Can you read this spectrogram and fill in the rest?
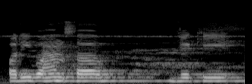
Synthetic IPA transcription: pəɾibəɦənsəb | d͡ʒeki

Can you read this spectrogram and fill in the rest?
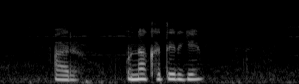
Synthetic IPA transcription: ɐɾ | ʊnakʰət̪iɾɡe

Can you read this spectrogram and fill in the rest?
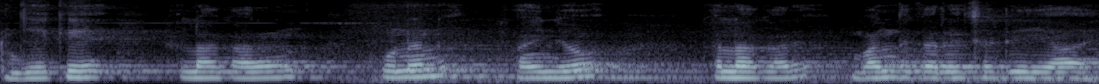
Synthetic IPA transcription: d͡ʑeːke | ɐlaːkaːɾəñɪ̆ | ʊn̤ənɪ̆pãːɦɪ̃ɲd͡ʑo | ɐlaːkaːɾ | bɐ̃nd̪kɐɾet͡ɕʰɐɗiaːɦe

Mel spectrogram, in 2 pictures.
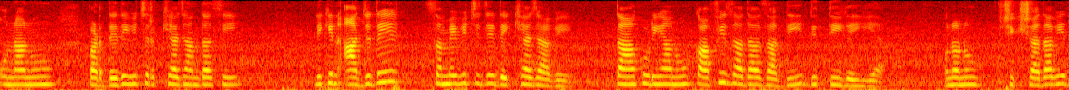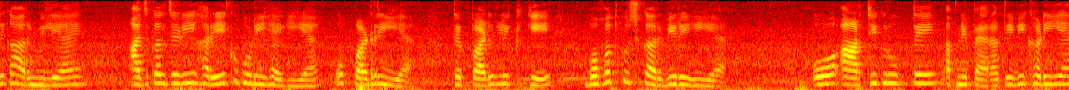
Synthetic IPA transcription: ʊnãːnũː | pəɽd̪eːd̪eːʋɪt͡ʃɾəkʰːjaːd͡ʒãːnd̪aːsiː | leːkɪnəd͡ʒd̪eː | səmẽːʋɪt͡ʃd͡ʒeːd̪eːkʰjaːd͡ʒaːʋeː | t̪ãːkʊɽɪjãːnũːkaːfʰiːzjaːd̪aːzaːd̪iːd̪ɪt̪ːiːɡəiːɛː | ʊnãːnũː | ʃɪkʃaːd̪aːʋiːəd̪ɪkaːɾmɪlejaːeː | əd͡ʒkəld͡ʒeːɽiːɦəɾeːkkʊɽiːɦɛːɡiːɛːoːpəɽɾəiːɛː | t̪eːpəɽlɪkʰkːeː | bɔɦʊt̪kʊt͡ʃʰkəɾʋiːɾəɦiːɛː | oːʔaːɾt̪ʰɪkɾuːpt̪eːə̰pneːpɛːɾãːt̪eːʋiːkʰəɽiːɛː

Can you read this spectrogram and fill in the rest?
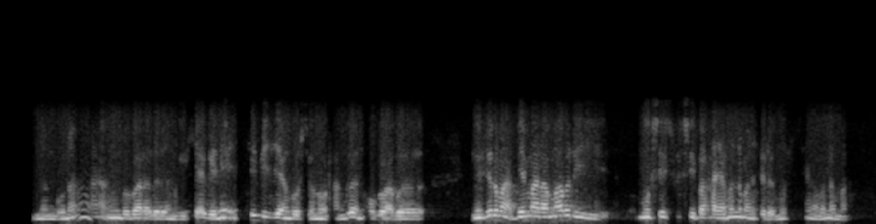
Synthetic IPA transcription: nɯŋɡonaa̰ŋbɯbaɾaɡɯdamɡɯkʰijaɡɯneetːibizijaŋdɔsiŋnɔtʰaŋɡɯnɔɡlabɯ | nɯzɯɾɯmabemaɾamabɯɾi | musesusɾibaɦajamɯnːamansʰiɾɯmusi̥sʰiŋamɯnːama

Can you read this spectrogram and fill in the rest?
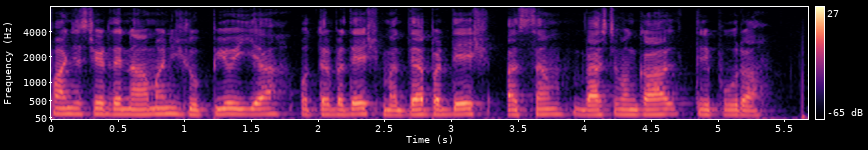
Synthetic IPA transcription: pə̃ɲd͡ʒsʈeːʈd̪eːnaːmənjuːpːiːɦoːijaːʊt̪ːəɾp̬ɾəd̪eːʃməd̪ʱjaːpɾəd̪eːʃəsəmʋɛːsʈʋəŋɡaːlt̪ɾipuːɾaː

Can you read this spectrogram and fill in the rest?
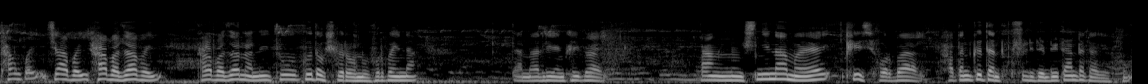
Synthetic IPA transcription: tʰaŋpajzabajhabazabajhabazananɯjtʰoɡɯdawsikɯɾawnuɦɔɾbajna | d̥analiaŋkʰajbaj | aŋnɯŋsininamɯajpʰishɔɾbaj | hatankɯdanʰpʰɯlidambikandaɡajakʰɔ

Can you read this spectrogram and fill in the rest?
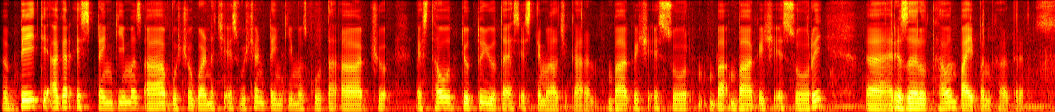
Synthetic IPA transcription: bejt̪iʔɐ̰ɡɐɾesʈɐŋkimɐzaːbʋut͡ʃʰoɡɐnɐt͡ʃʰiɐsʋuʃʰɐnʈɐŋkimɐzkut̪ɐʔaːb̚t͡ʃʰu | est̪ʰɐʋot̪ʲjut̪ːujut̪ɐɐsist̪emaːlt͡ʃʰi̥kaɾɐnbaːkɨt͡ʃʰiʔesoɾbaːkɨt͡ʃʰiʔḛsːoːɾɨ | ɾizəːɾʋt̪ʰaːʋɐnpaːjpɐnkʰɐːt̪ɾɨ̰

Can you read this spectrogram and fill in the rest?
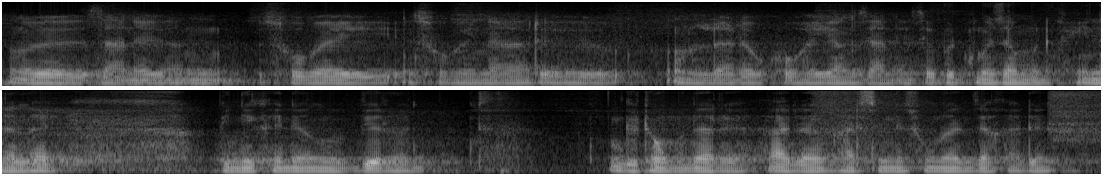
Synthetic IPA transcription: zanɯzaŋsɔbajsɔbajnaɾɯ | ṵnlaɾawkʰɔɦajɡaŋzanɯzabɯt̚mɯzamɯnkʰajnalaj | binikʰajnaŋbiɾa | ɡitʰawmɯnaɾɯaɾaŋɦaɾsinɯsɔŋnanzakʰaɾɯ

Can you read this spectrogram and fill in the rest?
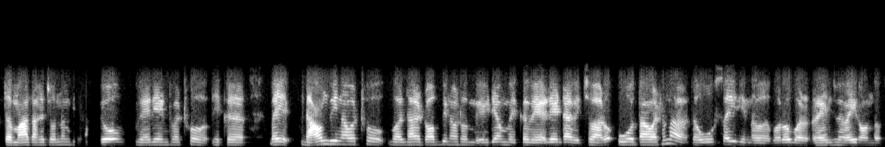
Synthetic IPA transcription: t̪ɐmãt̪ɐʋãkʰet͡ɕɐʋə̃nd̪ʱənɪ̆kit̪ãbioʋeːɾijɛ̃ɳʈʋɐʈʰoɦɪkʊ | ɓɐiɖaːʊnbinɐʋɐʈʰoʋɐd̪ʱaːɾeʈɔːp̚binɐʋɐʈʰomiːɖijəmɦɪkʋeːɾiɛ̃ɳʈaːeʋɪt͡ɕʋaːɾoʊɦot̪ɐʋ̤ãʋɐʈʰə̃nd̪aːt̪ɐʊɦosɐit̪ʰĩːn̆d̪obɐɾoːbəɾɾẽːɲd͡ʑmẽʋɐiɾɐɦə̃nd̪oː

